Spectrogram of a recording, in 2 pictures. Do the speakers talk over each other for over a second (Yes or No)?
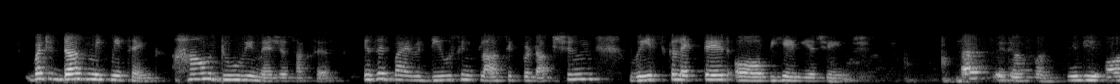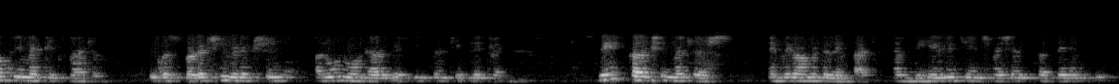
No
